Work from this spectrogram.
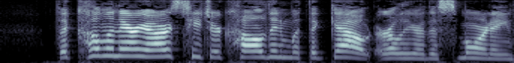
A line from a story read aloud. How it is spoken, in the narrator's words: she shouted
